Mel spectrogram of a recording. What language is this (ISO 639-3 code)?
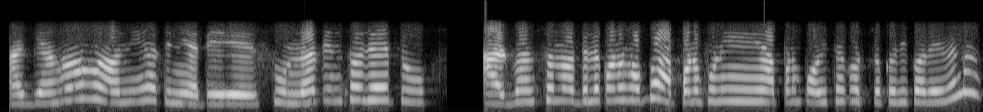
ori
